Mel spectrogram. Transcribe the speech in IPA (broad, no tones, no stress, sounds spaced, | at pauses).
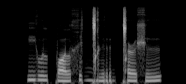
j u l p ɔ l x ɪ ɡ͡ǀ ɨ r ǀ ə˞ ʃ ɨ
